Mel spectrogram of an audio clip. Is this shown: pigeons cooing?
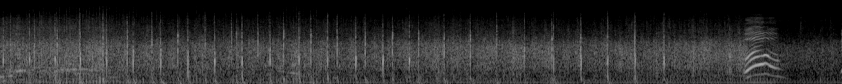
no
